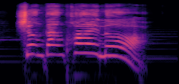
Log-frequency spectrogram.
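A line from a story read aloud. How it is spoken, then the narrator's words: Loud cupped-hand call. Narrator (Chinese): 他把手拢在嘴边，大声说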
